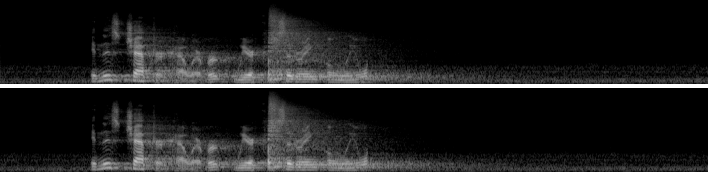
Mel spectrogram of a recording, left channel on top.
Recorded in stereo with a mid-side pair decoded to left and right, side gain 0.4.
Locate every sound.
0.9 s a man speaking: 10° right, 0.9 m
2.7 s a snare drum: 70° right, 2.5 m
